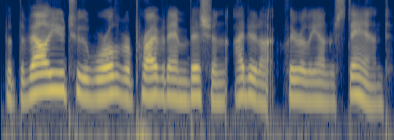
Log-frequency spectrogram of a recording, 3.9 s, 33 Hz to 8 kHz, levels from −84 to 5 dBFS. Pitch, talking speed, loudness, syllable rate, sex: 180 Hz, 230 wpm, -19 LUFS, 6.1 syllables/s, female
